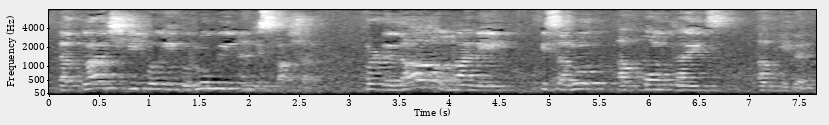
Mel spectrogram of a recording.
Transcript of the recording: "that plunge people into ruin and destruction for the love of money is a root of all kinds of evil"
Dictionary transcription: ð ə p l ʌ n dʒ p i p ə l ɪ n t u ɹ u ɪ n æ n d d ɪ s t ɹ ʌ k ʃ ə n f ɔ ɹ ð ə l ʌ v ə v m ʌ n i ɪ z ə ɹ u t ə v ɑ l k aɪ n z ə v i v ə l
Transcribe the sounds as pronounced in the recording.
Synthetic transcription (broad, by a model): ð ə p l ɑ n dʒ p i p ə l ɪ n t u ɹ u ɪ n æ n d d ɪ s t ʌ ʃ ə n f ɔ ɹ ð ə l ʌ ə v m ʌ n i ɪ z ə ɹ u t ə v ɑ l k aɪ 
